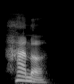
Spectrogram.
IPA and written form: ˈhænə (Hannah)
